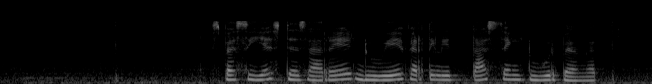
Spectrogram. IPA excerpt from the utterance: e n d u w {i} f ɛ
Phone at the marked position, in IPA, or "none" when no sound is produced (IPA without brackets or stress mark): e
